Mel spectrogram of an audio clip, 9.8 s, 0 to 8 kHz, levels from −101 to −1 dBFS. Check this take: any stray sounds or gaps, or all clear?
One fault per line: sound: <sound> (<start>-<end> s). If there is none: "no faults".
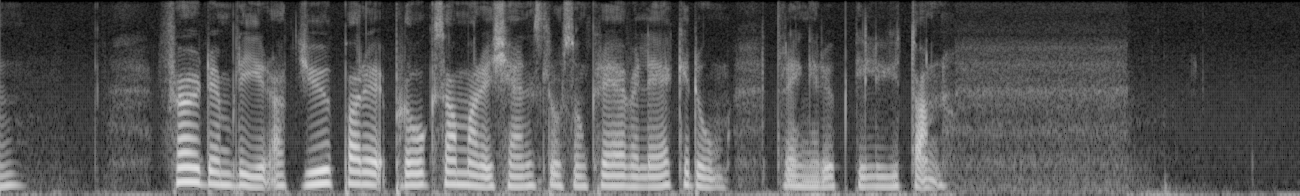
no faults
